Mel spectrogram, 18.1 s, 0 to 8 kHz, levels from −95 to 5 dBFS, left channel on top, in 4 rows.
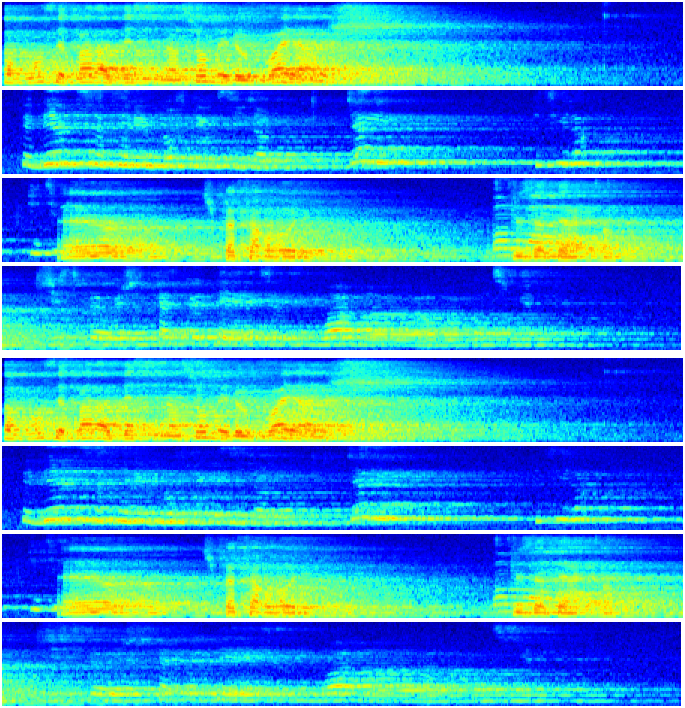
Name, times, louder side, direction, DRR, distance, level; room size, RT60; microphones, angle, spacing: voice 1, 0.0-2.5 9.5-10.2 10.5-11.2 12.5-12.9, left 1 dB, 10° left, -1 dB, 1.7 m, -20 dB
voice 2, 4.7-6.4 6.8-7.2 8.2-8.4 9.2-9.7 12.3-13.0 13.8-17.1, left 1 dB, 45° left, -2 dB, 4.4 m, -34 dB
29.0 x 29.0 x 5.8 m, 2.8 s
head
